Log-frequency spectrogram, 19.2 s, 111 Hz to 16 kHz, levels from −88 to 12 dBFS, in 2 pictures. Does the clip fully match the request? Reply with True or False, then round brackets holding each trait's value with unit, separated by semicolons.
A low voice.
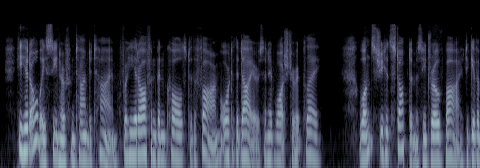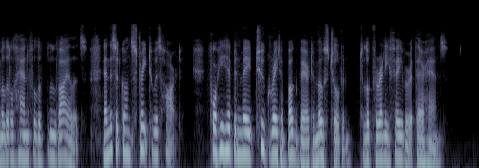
False (145 Hz)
